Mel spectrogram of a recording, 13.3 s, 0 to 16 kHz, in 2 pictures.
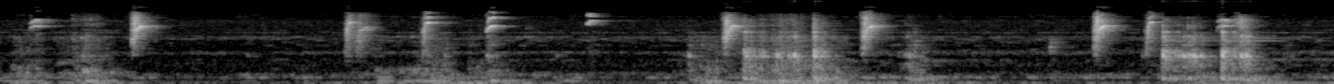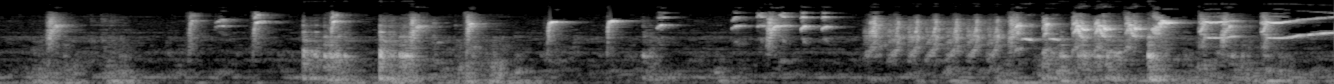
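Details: Red siskin of the double pastel colour form in breeding mood before breeding, November 2023: scattered sharp high chips and short notes, ending in a fast buzzy high trill with thin rising whistles, low rumbling background.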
